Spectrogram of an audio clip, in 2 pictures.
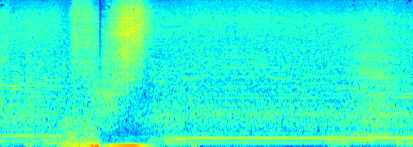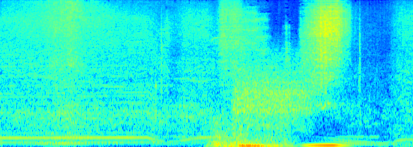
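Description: Loud thumps boom as the car bumps over the road.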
